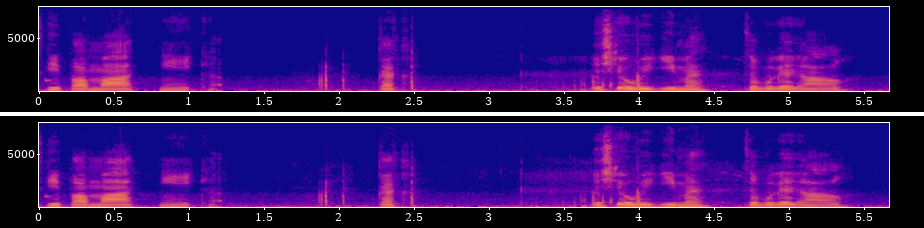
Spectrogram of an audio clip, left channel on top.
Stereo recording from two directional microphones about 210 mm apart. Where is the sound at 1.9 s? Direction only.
15° left (ahead or behind).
